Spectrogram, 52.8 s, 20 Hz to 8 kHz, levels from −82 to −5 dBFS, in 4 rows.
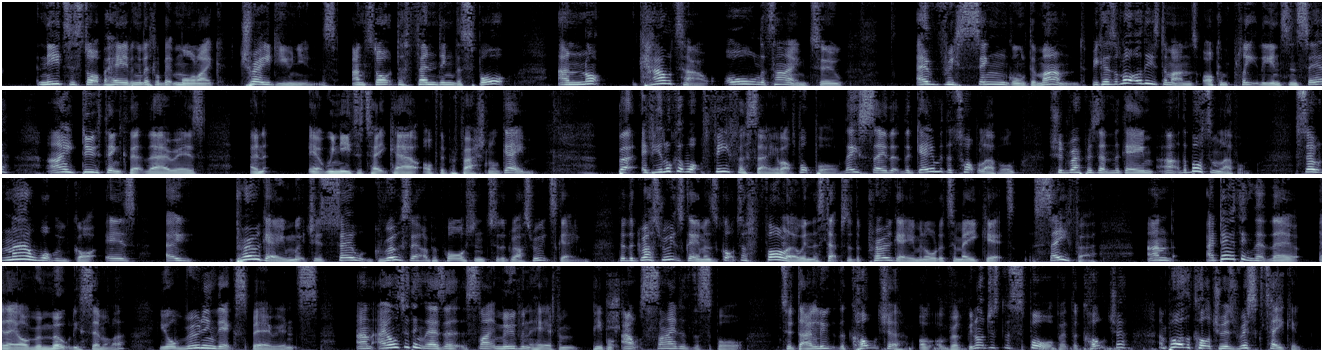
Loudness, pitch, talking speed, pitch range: -31 LUFS, 170 Hz, 195 wpm, 140-210 Hz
